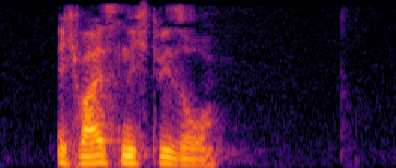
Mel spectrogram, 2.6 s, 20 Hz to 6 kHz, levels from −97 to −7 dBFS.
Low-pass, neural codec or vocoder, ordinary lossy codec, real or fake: 5.4 kHz; none; AAC, 24 kbps; real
